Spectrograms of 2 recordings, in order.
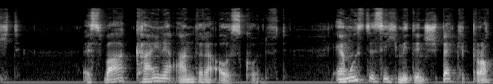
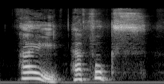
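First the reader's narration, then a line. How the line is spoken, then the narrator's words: Calling. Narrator (German): rief Schneiderlein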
